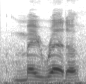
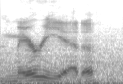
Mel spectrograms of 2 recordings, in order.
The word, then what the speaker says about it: Marietta: And we actually have about a 2-hour trip over to the other side of Mayreta. That's how you say it in Georgia. If you are not from Georgia and you look at it, it's pronounced Marietta. But we're going to Mayreta.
